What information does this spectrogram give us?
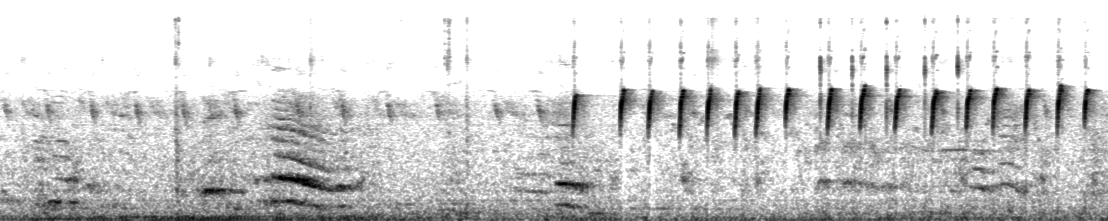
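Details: Young prinia (prenjak lumut) calling persistently: after a muddled start with softer warbling notes, a long even series of sharp, high, downward-flicking chirps repeats roughly twice a second, loud and clear above low steady background hum.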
